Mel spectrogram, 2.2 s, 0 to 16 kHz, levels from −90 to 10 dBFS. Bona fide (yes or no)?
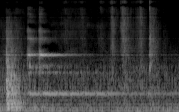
no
